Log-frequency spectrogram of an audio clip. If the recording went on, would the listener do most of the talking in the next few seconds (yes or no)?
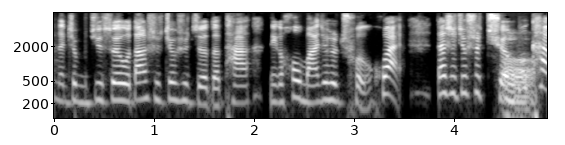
no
